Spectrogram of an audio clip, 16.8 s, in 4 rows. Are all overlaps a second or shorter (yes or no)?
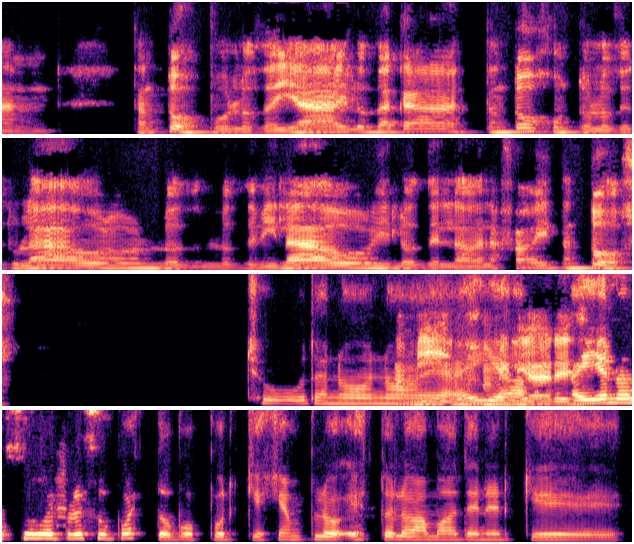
no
